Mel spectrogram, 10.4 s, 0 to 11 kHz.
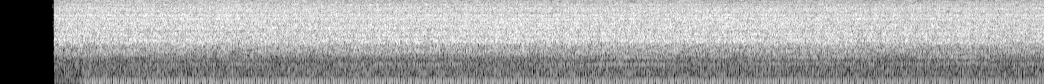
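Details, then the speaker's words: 2011 LML 6.6 Duramax diesel idling, before the fix: steady low hum and buzz, suspected to match GM PIP4826. There is no performance concern; exhaust and downpipe brackets were checked. "Today we're going to be talking about a humming buzzing noise that my dad's 11 LML has."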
